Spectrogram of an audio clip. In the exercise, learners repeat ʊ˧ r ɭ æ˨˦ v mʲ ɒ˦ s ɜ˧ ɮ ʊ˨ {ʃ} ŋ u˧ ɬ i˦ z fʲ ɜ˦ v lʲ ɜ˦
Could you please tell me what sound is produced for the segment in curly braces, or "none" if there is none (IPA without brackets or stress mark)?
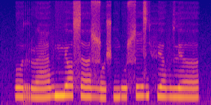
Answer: ʃ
